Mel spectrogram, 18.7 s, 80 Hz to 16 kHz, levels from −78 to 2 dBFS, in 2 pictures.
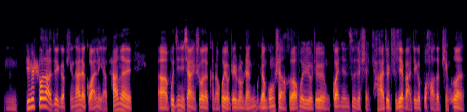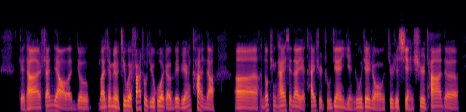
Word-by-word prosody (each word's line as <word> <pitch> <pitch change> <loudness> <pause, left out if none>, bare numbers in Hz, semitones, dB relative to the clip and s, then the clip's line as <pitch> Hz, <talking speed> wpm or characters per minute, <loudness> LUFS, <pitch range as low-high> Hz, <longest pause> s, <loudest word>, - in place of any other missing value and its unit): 嗯， 85 -2 -15 0.2
其 185 - +3
实 210 - +5
说 220 +1 +6
到 215 -9 +6
这 135 0 -1
个 110 - 0
平 105 - -10
台 125 +2 +4
的 - - +4
管 - - +3
理 - - -5
啊， - - -6
他 - - +4
们 - - +3 0.5
啊， 95 -1 +5
不 130 - 0
仅 130 +1 -6
仅 115 - -1
像 115 -3 +6
你 85 - -6
说 105 +5 +3
的 95 - +2
可 - - -11
能 85 +1 -4
会 - - +3
有 - - +3
这 100 - +1
种 95 -1 -3
人 95 +5 -1
人 95 -1 +3
工 110 +3 -1
审 90 - +2
核， 90 +2 +3
会 95 0 -2
有 90 -2 -2
这 100 +2 +1
种 85 -2 -6
关 110 0 +4
键 110 -1 -8
字 110 0 -7
的 90 -2 -4
审 - - -7
查， - - 0
就 - - 0
直 - - -9
接 110 +2 +5
把 - - 0
这 100 - -4
个 95 - -1
不 - - -4
好 - - -4
的 - - -2
评 - - -6
论 100 -5 +1 0.4
给 - - -6
它 95 +2 +3
删 120 +5 -2
掉 125 -7 +1
了， 85 0 -5
你 85 - -23
就 95 0 -5 0.2
完 100 +1 0
全 115 +1 -3
没 110 - +1
有 105 - +1
机 125 - -4
会 120 - +1
发 170 +9 +2
出 150 -6 -6
去， 110 -3 -6
或 115 +1 0
者 90 - -3
被 110 +4 -4
别 100 +1 -2
人 120 - -7
看 110 - +1
到， 85 -3 -1 0.4
啊， 95 -2 +1
很 110 - -17
多 - - -3
平 125 -2 -11
台 120 +3 +2
现 130 0 -7
在 115 -1 +2
也 - - -2
开 115 0 -2
始 120 - -8
逐 95 - -11
渐 105 -3 0
引 85 -2 -8
入 100 +5 -6
这 105 +1 +1
种 80 -2 -5
就 100 - -6
是 105 +1 -5
显 - - +1
示 110 -4 -2
它 115 +3 +2
的 95 -4 -4
100 Hz, 320 characters per minute, -24 LUFS, 95-115 Hz, 0.5 s, 说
